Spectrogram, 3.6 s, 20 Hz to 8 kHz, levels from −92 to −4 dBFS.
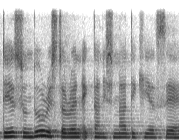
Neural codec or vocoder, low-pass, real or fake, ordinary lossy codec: none; 7.2 kHz; real; none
